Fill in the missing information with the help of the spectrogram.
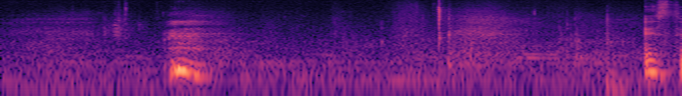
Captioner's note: faith clears throat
